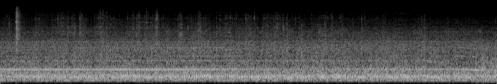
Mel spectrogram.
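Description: Cabin noise inside a Boeing 767-300 taxiing: the engines' steady whine over a dense hum. A sharp click comes just after the start, and the whine dips slightly in pitch near the end.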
